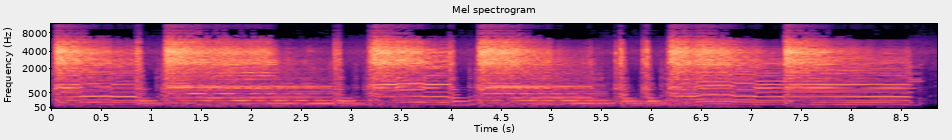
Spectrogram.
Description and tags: heavy guitar riff 5
Heavy metal riff created using eletric guitar.
This file is 100% free. Use it wherever you want.
chug, metal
